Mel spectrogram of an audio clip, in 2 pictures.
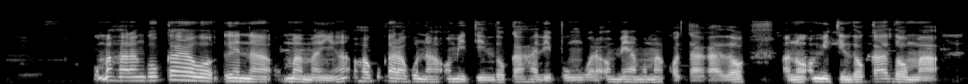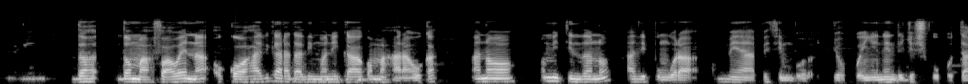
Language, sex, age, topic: Oshiwambo, male, 18-24, agriculture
